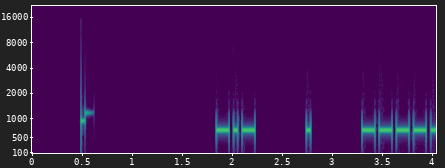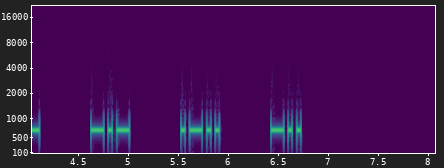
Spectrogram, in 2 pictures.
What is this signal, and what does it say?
Morse code, heard as a keyed tone, about 28 wpm, spaced as for 13 wpm, 700 Hz. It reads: KE0KLD
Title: USA Call Signs - 6 Characters - 4x Character Spacing - 28wpm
